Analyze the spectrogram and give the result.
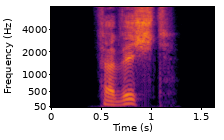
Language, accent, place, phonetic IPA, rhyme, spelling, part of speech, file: German, Germany, Berlin, [fɛɐ̯ˈvɪʃt], -ɪʃt, verwischt, verb, De-verwischt.ogg
- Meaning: 1. past participle of verwischen 2. inflection of verwischen: second-person plural present 3. inflection of verwischen: third-person singular present 4. inflection of verwischen: plural imperative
